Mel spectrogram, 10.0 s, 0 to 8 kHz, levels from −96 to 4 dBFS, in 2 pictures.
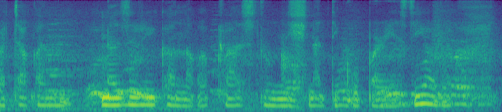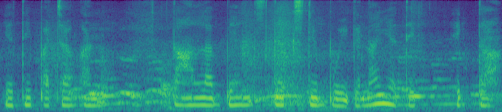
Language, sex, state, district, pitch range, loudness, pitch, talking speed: Nagamese, female, Nagaland, Dimapur, 185-220 Hz, -21 LUFS, 200 Hz, 130 wpm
